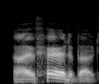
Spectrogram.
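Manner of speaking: ordinary delivery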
